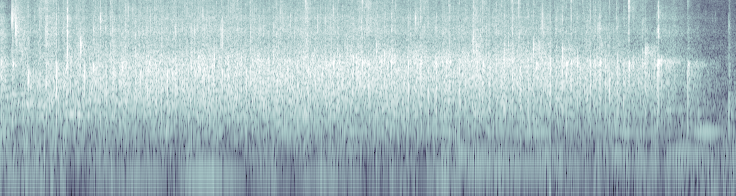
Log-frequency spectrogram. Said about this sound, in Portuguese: Dê um aplauso aí.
